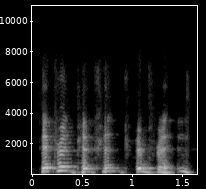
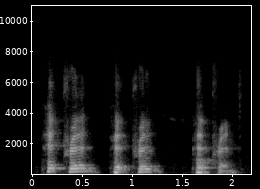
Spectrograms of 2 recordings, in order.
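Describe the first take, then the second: First: It is said faster. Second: It is said at a normal speed.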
